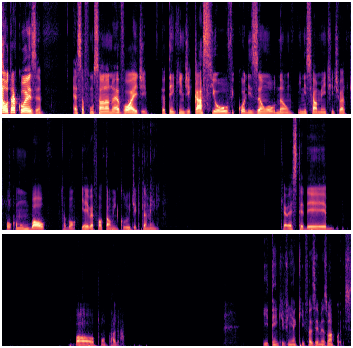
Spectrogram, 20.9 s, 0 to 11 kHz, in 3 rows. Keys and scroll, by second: 6.3-7.5 typing, 9.4 shift+Return, 9.5-16.6 typing, 18.0 ctrl+c.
